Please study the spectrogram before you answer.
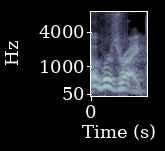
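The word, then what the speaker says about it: Ubersreik: yeah uh is it Uber streak uh Uber's Reich yeah right correct yep yep I think Rick I think you're actually saying it right uh uh it'd be IE if it would be reek okay so somewhere in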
